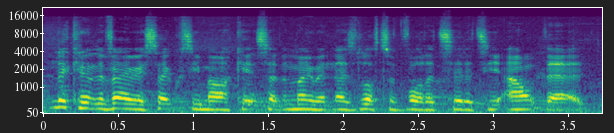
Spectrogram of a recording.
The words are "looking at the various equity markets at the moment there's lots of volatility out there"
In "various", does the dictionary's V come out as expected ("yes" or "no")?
yes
